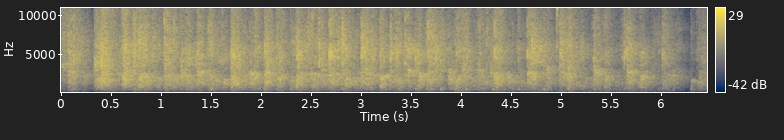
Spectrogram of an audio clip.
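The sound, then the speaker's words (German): Sustained audience applause on a warm day welcoming a guest, a dense wash of many hands clapping at a steady, loud level for several seconds, with faint crowd noise mixed in and no speech over it. “bitte einen warmen Applaus an diesem warmen Tag.”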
